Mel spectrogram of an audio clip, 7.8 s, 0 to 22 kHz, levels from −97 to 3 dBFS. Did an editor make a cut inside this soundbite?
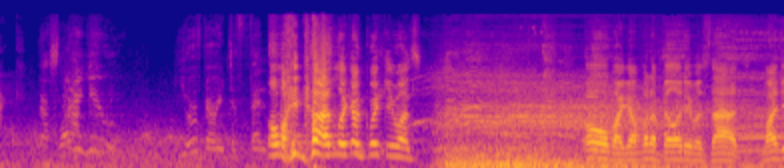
no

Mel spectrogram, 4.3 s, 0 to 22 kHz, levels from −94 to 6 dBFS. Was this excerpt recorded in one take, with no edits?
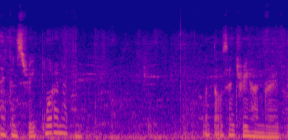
yes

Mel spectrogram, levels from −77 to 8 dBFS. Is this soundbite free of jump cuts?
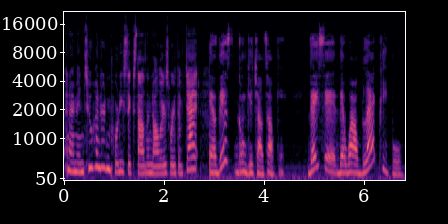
no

